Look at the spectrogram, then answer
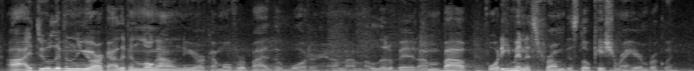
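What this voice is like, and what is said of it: Long Island New York accent. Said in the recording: “Are you like a native Long Islander? Because I'm picking up the accent.”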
